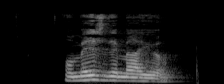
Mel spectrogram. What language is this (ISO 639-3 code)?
glg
